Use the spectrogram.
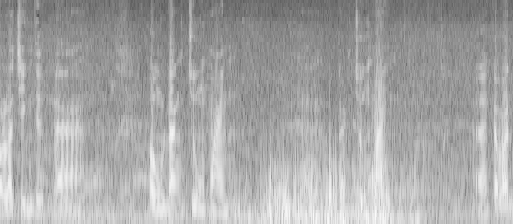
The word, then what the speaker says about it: Đặng Trung Hoành: thì thành Hoành n mình đọc là Đặng Trung Hoành chứ đừng nói là Đặng Trung Hoàng thì chết dở nhầm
